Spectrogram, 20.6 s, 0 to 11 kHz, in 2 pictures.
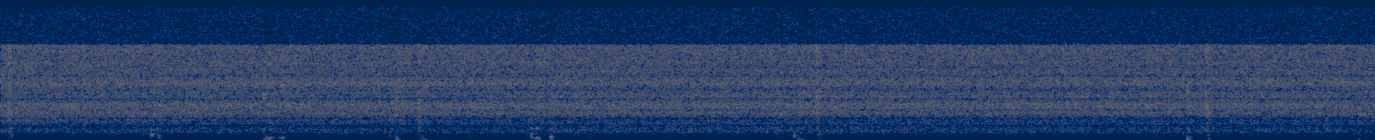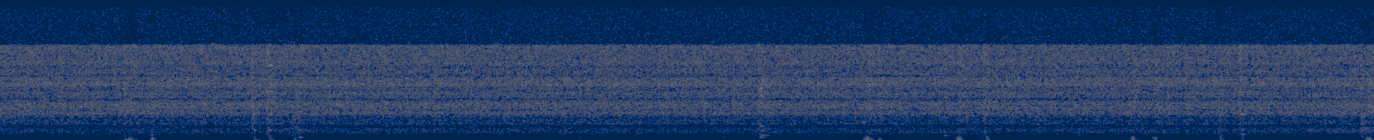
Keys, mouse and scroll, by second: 2.0 g, 4.0 i, 6.2 click, 9.0 click, 11.3 r, 12.7-16.1 middle drag, 16.9 r, 19.0 g.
